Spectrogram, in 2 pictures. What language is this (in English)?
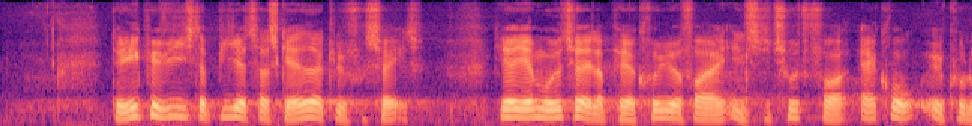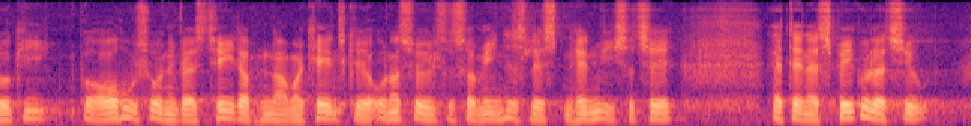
Danish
